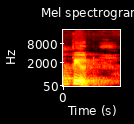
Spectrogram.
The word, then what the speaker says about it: but: one root butte right we write as a but but we pronounce it as a beaut okay so beauty is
